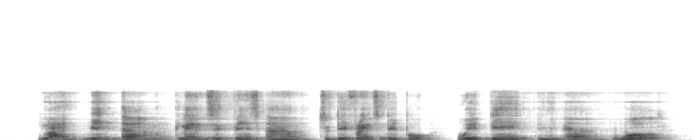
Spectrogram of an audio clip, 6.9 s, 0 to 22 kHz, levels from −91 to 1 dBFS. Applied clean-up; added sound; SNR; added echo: neural mask model DeepFilterNet 3.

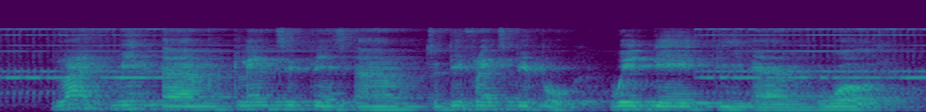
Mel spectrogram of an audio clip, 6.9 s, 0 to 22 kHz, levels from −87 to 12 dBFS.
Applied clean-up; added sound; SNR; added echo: none; Telephone; 12 dB; reverberation time 1.0 s.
